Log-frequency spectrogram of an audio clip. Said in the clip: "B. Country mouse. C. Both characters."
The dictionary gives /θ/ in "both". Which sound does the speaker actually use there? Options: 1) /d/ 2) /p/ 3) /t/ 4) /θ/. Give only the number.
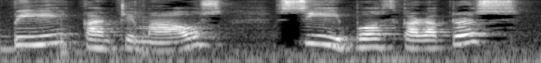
3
